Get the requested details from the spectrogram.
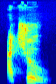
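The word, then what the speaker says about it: ačiū: Honoring his Lithuanian roots, David called it Aciu, a Lithuanian word that when pronounced sounds like a little more like a sneeze, which means thank you.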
